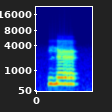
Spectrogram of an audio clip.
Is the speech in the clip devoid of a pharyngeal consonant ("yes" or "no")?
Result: yes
